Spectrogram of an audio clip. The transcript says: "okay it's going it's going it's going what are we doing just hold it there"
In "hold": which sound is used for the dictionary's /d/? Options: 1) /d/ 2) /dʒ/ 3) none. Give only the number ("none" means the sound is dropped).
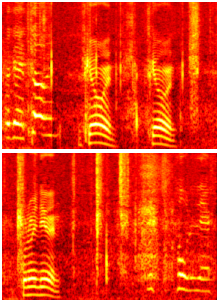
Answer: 3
